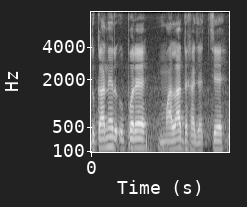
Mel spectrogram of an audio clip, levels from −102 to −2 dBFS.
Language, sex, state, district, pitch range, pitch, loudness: Bengali, male, Assam, Hailakandi, 125-145 Hz, 130 Hz, -18 LUFS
